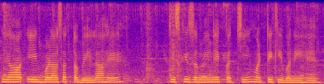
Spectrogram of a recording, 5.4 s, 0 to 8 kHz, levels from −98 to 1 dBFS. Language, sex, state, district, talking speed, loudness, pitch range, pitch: Hindi, female, Uttar Pradesh, Lucknow, 145 wpm, -17 LUFS, 200-220 Hz, 210 Hz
